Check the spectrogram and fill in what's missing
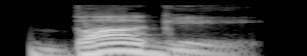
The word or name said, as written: boggy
